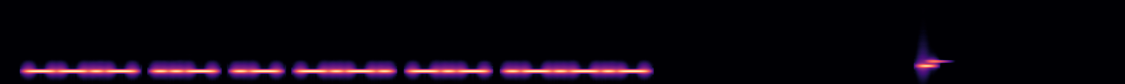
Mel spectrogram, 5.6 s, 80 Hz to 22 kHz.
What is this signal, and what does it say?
Morse code, heard as a keyed tone, about 30 wpm, 700 Hz. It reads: QUACK.
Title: Pangram Challenge v2 - 30wpm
